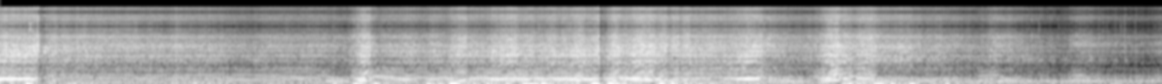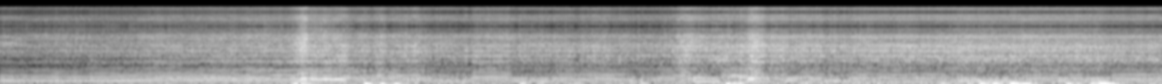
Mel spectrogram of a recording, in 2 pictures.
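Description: Single-cylinder four-stroke KTM motocross bike engine revving hard and backing off again and again, its pitch climbing and dropping as the throttle opens and closes. A few sharp knocks near the end.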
